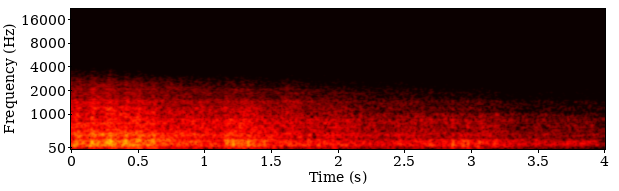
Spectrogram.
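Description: Thunder-like rumbling and crackling magic sound effect for a genie coming out of a rubbed lamp, loud at first and fading steadily; a very strange sound.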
